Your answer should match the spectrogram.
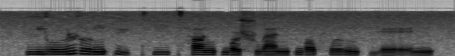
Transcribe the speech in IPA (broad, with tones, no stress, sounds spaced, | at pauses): l j o˧˥ ʊ̯ ɻ ɤ˧˥ ŋ p y̰˨˩ t̪ʰ i˥ t̪ʰ ɑ˥ ŋ p w ɔ˨ ʂ w a˧˥ n p w ɔ˧ f ɤ˥˩ ŋ p ɥ ɛ̰˨˩˦ n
